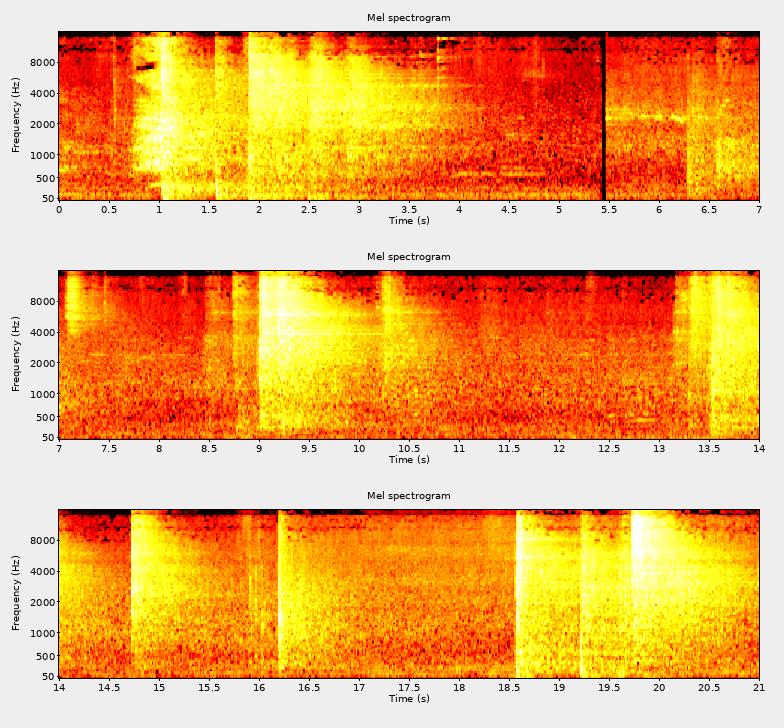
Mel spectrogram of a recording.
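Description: A heavy barbell crashes onto the floor and the plates rattle.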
